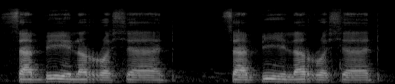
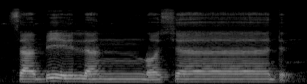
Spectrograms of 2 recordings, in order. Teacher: La terus masuk ke dalam huruf ra tanpa dibaca dengan tanwin. · Jenis kesalahannya iaitu ada yang membaca sabilan rasyad. Mereka mendengungkan tanwin tersebut dan tidak memasukkan ke dalam huruf ra tersebut. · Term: idgham bila gunnah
